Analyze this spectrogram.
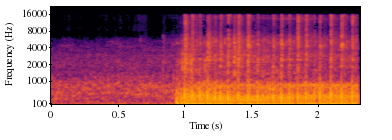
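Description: A brush cutter blade slashes through tall grass and weeds.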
